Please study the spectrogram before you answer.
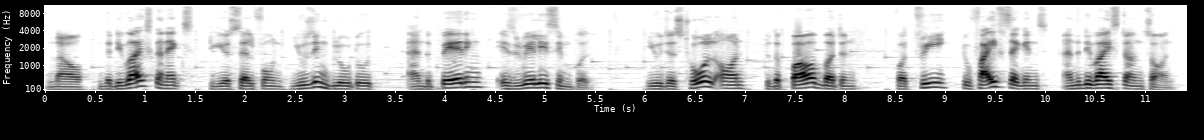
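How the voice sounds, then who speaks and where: A man's voice: mid-range voice, expressive, normal speed, darkish tone. A man presenting a scripted product review as a video reviewer, in narration style. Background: background music.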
